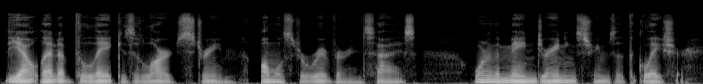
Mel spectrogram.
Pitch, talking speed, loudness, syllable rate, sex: 90 Hz, 195 wpm, -24 LUFS, 4.9 syllables/s, male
